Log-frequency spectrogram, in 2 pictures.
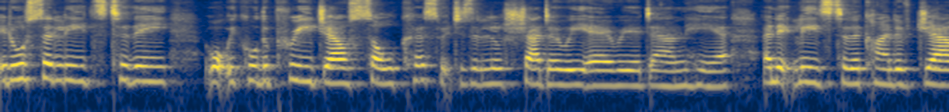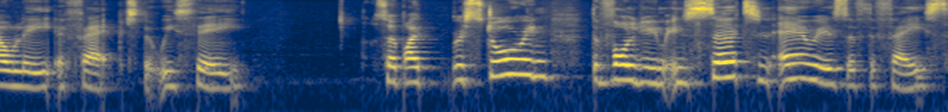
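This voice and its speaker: Moderate-paced talking from a woman with a high pitch and ordinary pitch variation. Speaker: nurse. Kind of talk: informational talk to camera. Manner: conversational, slightly hesitant.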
